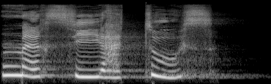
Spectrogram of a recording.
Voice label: levelup, fr; cookie run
